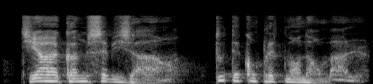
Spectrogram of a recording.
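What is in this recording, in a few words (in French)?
Male Blague, voix françaises; Sacrenuit; Bizarre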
